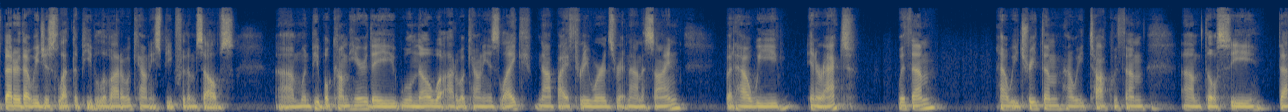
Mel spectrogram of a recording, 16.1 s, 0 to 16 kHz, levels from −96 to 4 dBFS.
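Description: No technical faults can be heard anywhere in the audio.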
